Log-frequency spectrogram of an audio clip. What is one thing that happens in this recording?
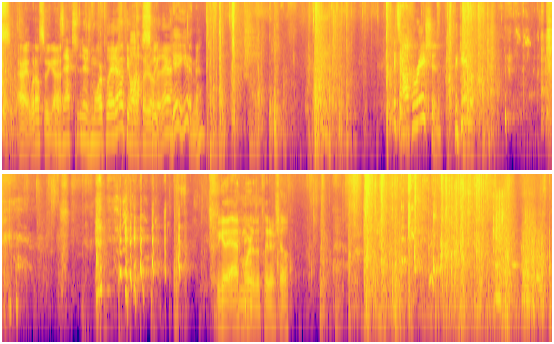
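Cardboard boxes rustle and thud as toys are rummaged through.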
